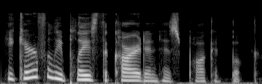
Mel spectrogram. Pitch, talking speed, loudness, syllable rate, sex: 200 Hz, 205 wpm, -16 LUFS, 5.8 syllables/s, female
